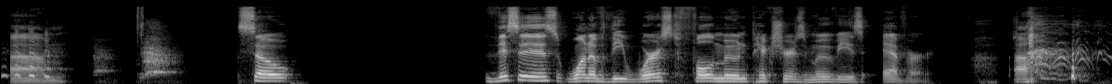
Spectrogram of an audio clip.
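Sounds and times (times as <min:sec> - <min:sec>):
laughter: 0:00.0 - 0:00.6, 0:10.2 - 0:11.1
speech: 0:00.1 - 0:00.7, 0:02.4 - 0:03.0, 0:04.8 - 0:09.4, 0:10.1 - 0:10.8
dogs barking: 0:01.0 - 0:01.9.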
